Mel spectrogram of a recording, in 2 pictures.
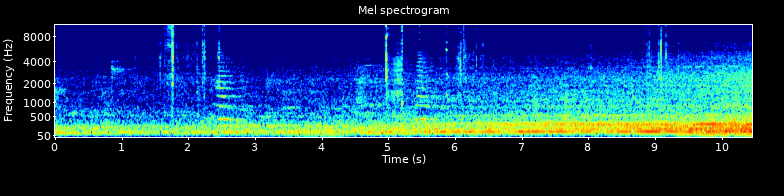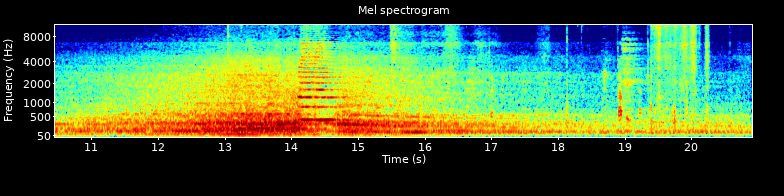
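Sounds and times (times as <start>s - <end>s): car horn honk: 5.4s - 5.8s, 14.0s - 15.2s
vehicle engine passing: 6.6s - 20.9s.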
